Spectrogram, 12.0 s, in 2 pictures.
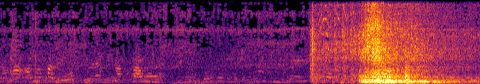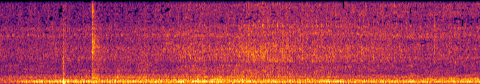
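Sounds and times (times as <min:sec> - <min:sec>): car engine starting and idling: 0:03.9 - 0:12.0.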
